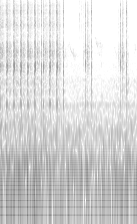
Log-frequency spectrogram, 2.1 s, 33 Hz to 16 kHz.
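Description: Canon EOS M6 mirrorless camera's shutter firing in continuous burst mode, shooting RAW plus JPEG: a fast, even run of clicks, about ten a second. About a second in the run breaks off, and a few slower clicks follow near the end.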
